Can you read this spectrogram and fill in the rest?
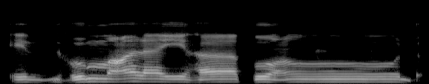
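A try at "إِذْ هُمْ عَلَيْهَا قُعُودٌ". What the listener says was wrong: Idhum jangan dulu dipindah lidahnya ya. Jangan dulu dipindah sebelum selesai mengucapkan huruf dzal dan sebelum siap-siap mau mengucapkan huruf ha ya.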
